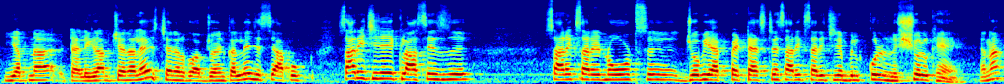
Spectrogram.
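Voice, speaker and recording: A man's voice: high-pitched, fairly even intonation, a little fast. A male English grammar teacher explaining step by step, mixing English terms into Hindi and answering his own questions. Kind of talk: Hindi-language grammar lesson.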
